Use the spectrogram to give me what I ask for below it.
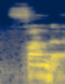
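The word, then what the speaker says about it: Pfund: In case of next one, fund. Actually P is silent, students. So here fund series.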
